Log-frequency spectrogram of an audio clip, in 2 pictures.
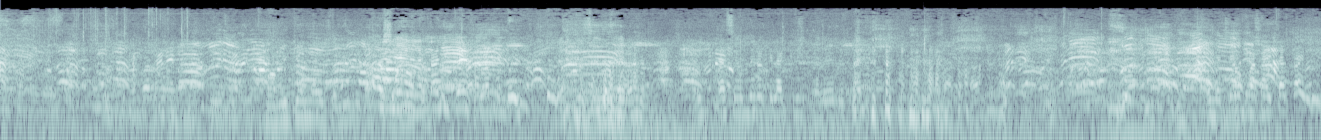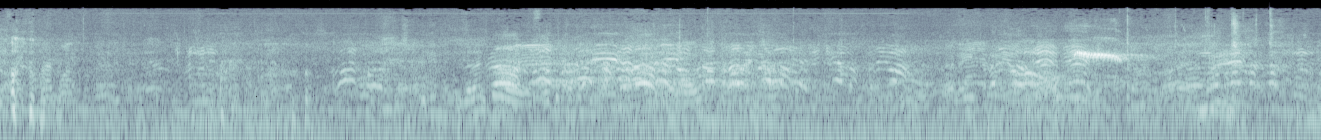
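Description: Players and spectators shout and call out across an open field outdoors.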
